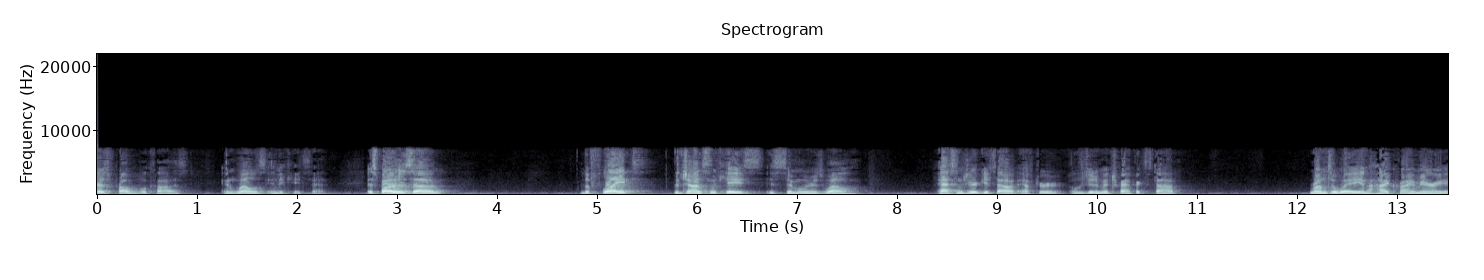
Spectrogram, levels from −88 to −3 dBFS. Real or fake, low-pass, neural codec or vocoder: real; 7.2 kHz; none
